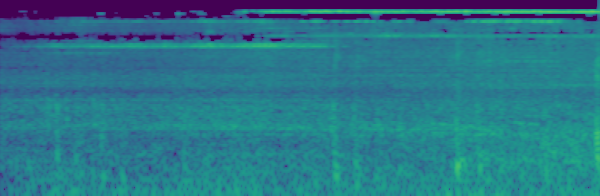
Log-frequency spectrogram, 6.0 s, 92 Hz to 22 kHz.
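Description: JR East E721 series 0 electric train pulling into the station, its wheel-on-rail rumble growing steadily louder as it nears. A thin high whine sounds through the first half, and clacks from the wheels crossing rail joints come in the second half.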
